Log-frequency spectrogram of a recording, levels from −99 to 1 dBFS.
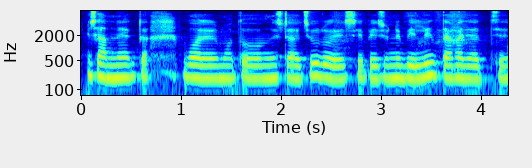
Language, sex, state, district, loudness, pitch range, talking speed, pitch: Bengali, female, West Bengal, Purulia, -43 LUFS, 190-200 Hz, 170 wpm, 190 Hz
